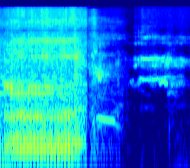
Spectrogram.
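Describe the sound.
A person mouths a cat's purr with a loud, low, rolling rumble lasting under a second, then it cuts off and only faint, thin sounds remain.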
